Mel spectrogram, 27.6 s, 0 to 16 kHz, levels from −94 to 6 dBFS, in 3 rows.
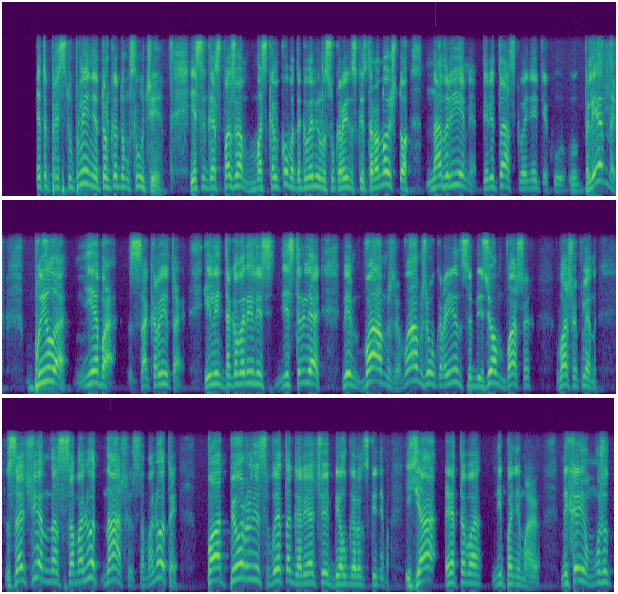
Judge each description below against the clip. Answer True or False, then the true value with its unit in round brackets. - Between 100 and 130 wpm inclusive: True (120 wpm)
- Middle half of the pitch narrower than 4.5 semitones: False (4.8 semitones)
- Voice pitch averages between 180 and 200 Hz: True (185 Hz)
